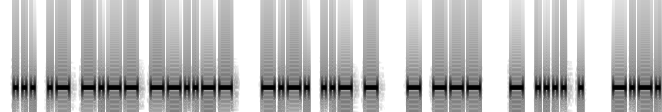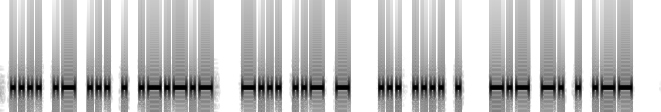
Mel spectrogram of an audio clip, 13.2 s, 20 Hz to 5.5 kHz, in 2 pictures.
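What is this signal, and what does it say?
Morse code, heard as a keyed tone, about 28 wpm, 600 Hz. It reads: SAY, CUT TO THE CHASE. BUT SHE KNEW
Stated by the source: Morse code practice at 28 wpm, text of Ken Follett's novel Never in English, from CW med Gnister.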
